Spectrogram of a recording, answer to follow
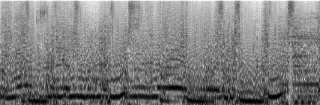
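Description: Live Bengali baul folk song: a woman sings into a microphone over a steady hand-drum beat, her melody bending and gliding between notes.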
